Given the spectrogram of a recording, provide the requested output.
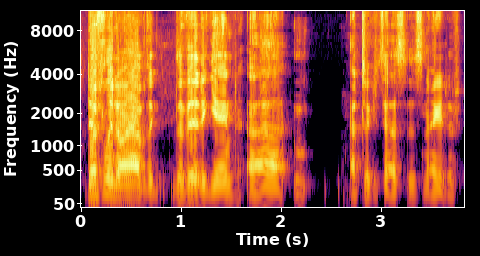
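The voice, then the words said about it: Sick, changed-sounding voice. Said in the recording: “I'm sick as fuck ... You sound different ... definitely have the bronchitis”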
